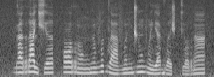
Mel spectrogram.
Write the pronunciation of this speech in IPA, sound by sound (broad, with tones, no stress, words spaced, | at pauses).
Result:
ɡa˧ra˦˨lʲxʲɜ˧ | ɔ˦rɔ̃˧ ŋɡə̃˧və˦ɡla˨ və̃˧nd͡ʒũ˦və̃˨lʲ a˦ɡwɜ˨ʃ kʲɔ˨rã˦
